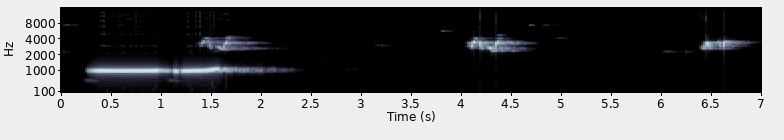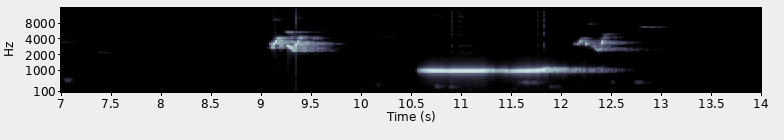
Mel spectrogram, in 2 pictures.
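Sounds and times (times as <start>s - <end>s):
Tinamou short high chirpy notes: 0.3s - 2.0s, 10.6s - 12.3s
Tinamou long level whistle: 0.3s - 2.2s, 10.6s - 12.4s.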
